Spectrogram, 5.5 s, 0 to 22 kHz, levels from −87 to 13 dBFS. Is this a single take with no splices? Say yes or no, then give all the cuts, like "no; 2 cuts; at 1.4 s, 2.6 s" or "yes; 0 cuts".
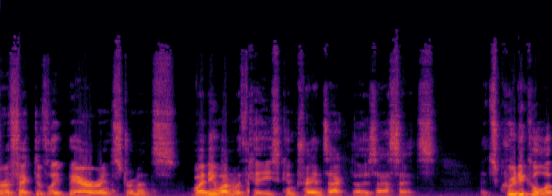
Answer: no; 2 cuts; at 1.9 s, 2.5 s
